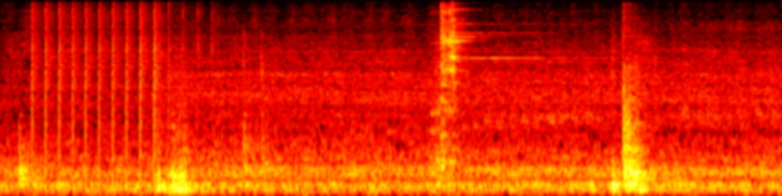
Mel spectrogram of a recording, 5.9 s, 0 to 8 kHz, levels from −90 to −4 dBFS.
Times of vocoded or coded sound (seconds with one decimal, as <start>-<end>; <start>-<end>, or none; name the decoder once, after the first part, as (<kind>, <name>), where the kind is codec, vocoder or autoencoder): none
